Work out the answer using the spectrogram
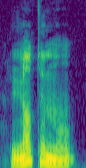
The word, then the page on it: lentement: [lɑ̃.tə.mɑ̃]; France (Paris)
